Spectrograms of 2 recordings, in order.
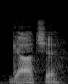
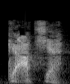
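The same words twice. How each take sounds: First: Said in the usual way. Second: "Gotcha!" shouted loud and rising. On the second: Acted. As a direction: yell "Gotcha!" like springing a trap.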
